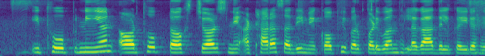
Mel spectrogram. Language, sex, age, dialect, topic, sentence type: Magahi, female, 31-35, Western, agriculture, statement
